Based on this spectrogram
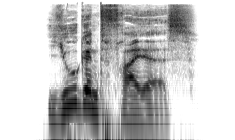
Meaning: strong/mixed nominative/accusative neuter singular of jugendfrei
- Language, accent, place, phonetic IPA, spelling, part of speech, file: German, Germany, Berlin, [ˈjuːɡn̩tˌfʁaɪ̯əs], jugendfreies, adjective, De-jugendfreies.ogg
